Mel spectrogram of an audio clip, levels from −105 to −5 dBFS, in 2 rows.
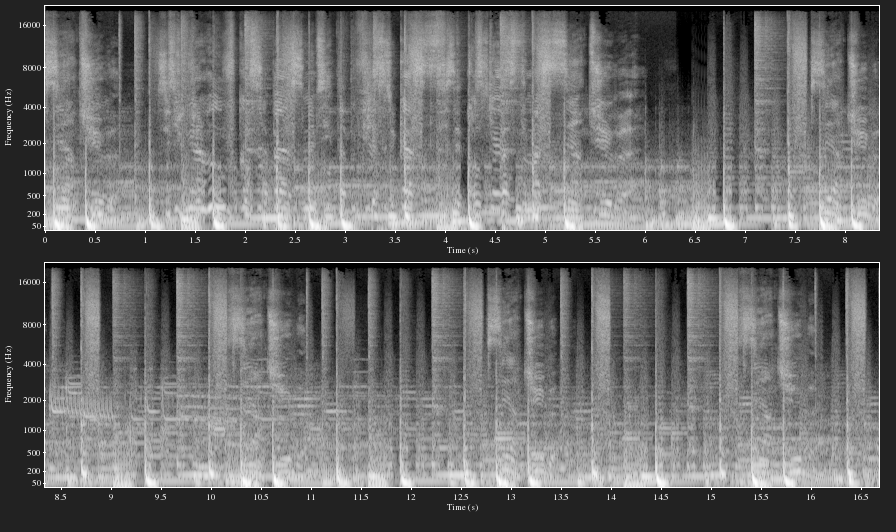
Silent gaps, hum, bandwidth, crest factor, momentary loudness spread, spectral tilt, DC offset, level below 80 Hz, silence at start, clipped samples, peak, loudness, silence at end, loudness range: none; none; over 20 kHz; 16 dB; 7 LU; -5 dB/octave; under 0.1%; -20 dBFS; 0 s; under 0.1%; -2 dBFS; -20 LUFS; 0 s; 2 LU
